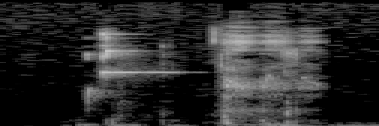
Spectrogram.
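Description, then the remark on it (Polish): A phone notification chime rings out once, a bright ringing tone that fades over about a second, followed by a short, noisy rustling burst, with no one speaking. “Wyciszyć telefon! Po to go wyjęłam! I to jest właśnie pech.”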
